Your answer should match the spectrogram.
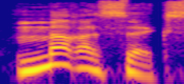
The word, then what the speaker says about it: Marasek: On prononce comme ça, Moussa ? – C'est ça, oui, exactement. – Monsieur Philippe Marasek.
